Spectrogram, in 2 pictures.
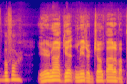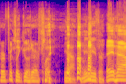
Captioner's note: laughter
